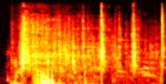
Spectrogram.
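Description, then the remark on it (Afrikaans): A low, laboring tractor engine rumbles, its growl swelling and easing, with sharp metallic clatters and knocks punctuating the steady mechanical drone, as tractors haul loads of apples from the orchard to the packhouses. “Die vrugteplikkers wikkel rats met hulle lere tussen die appelbome met die rooi wangvrugte trekkers kreun na die pakkamers met die vragte vrugte.”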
